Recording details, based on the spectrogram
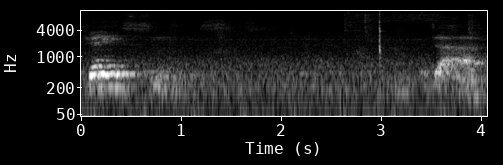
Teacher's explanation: Second syllable, which consists of the syllabic N, is on a low pitch. Jason's dad, and then dad is rising.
